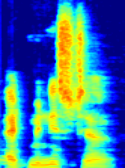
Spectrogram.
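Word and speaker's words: administer: टू एडमिनिस्टर इसमें भी are silent है।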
